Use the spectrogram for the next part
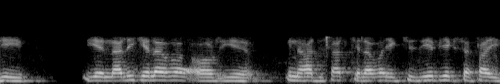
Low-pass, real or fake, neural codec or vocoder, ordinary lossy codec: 3.6 kHz; real; none; Opus, 32 kbps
